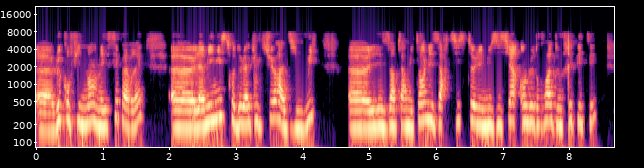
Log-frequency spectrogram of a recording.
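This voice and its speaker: With ordinary pitch variation, a woman speaks at a medium pitch and a moderate pace. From southwest France. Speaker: rock band musician. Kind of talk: interview.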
